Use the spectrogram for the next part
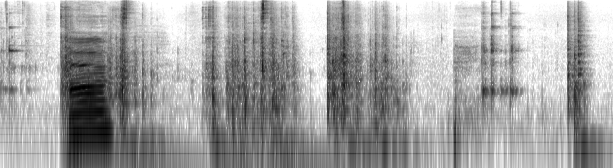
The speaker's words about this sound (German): Hier in dem anderen wäre jetzt der Apfel ja durchgezogen. Genau. Rühr mal ein bisschen noch am Glas.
